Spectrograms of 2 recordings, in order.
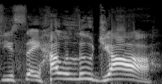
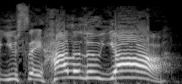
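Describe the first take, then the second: First: The j is said like an English j. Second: The j is said like an English y. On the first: The speaker calls it wrong. "If you went by the letters, you say hallelujah. You would be wrong" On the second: The speaker calls it right.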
